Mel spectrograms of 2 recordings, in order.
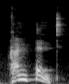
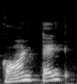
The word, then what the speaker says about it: content: நாட் கான்டென்ட், கண்டென்ட்.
